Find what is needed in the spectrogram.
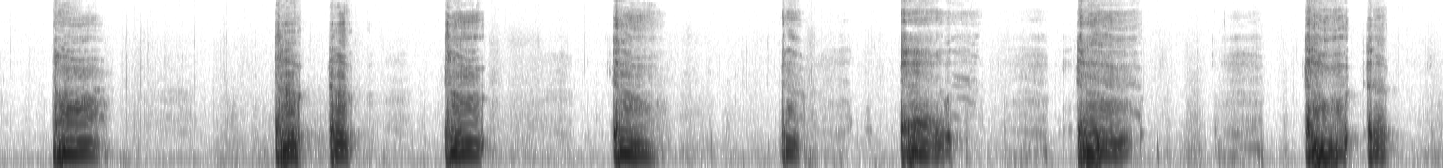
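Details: Repeated harsh, loud barking coughs from an adult, about nine bursts with brief gasps between, trying not to choke: barking cough.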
